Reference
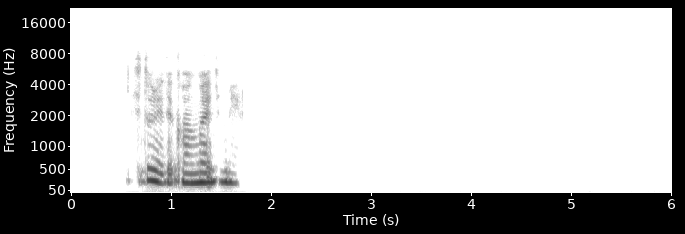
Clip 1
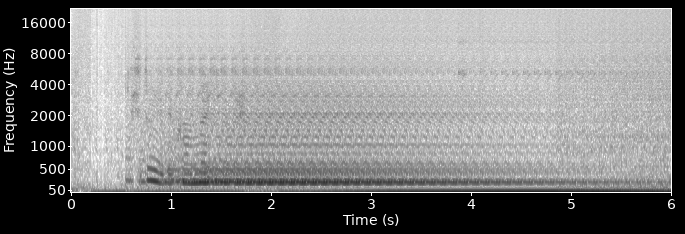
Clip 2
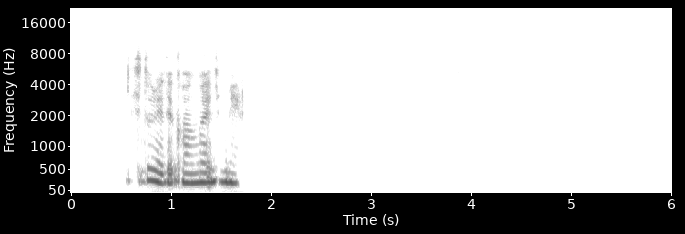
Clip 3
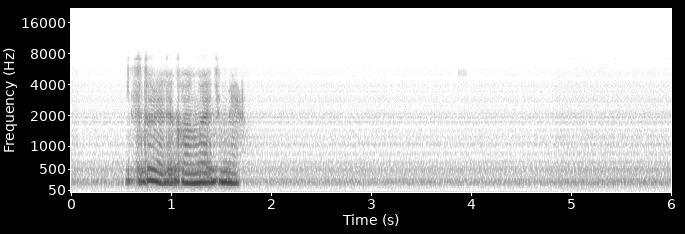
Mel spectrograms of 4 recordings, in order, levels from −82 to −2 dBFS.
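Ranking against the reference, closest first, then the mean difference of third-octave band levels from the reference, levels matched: 2, 3, 1; 3.0, 8.0, 13.0 decibels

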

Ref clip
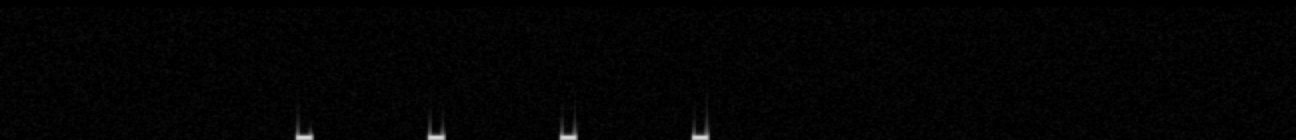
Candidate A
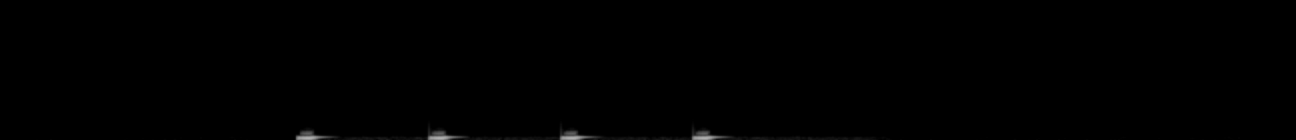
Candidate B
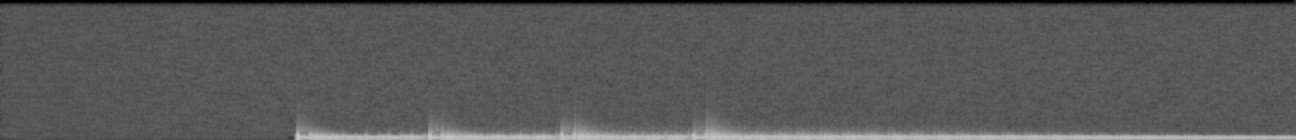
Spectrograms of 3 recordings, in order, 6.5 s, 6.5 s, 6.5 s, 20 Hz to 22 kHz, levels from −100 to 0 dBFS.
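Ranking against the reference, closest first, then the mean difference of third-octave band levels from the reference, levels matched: A, B; 3.5, 20.5 decibels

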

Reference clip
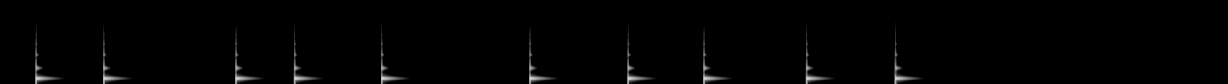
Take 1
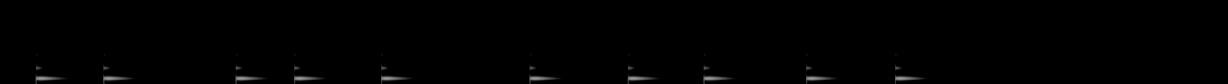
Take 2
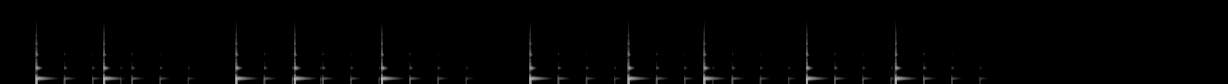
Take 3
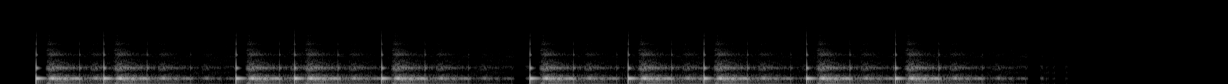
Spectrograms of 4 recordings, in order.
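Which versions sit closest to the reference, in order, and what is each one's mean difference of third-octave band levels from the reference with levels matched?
2, 1, 3; 3.0, 4.5, 9.0 decibels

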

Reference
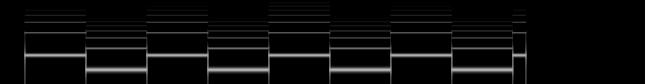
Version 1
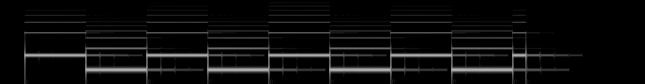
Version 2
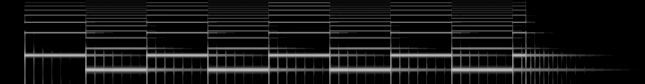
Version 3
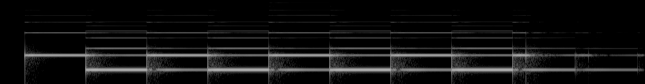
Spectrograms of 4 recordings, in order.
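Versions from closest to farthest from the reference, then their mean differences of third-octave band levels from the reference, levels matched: 1, 3, 2; 1.5, 5.0, 6.5 decibels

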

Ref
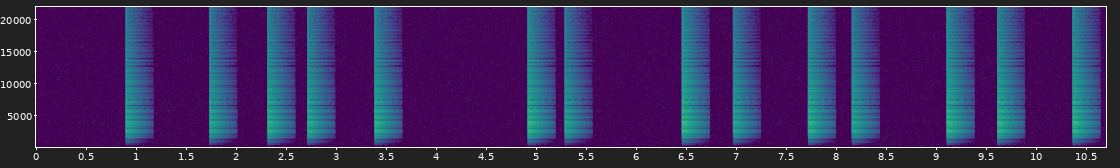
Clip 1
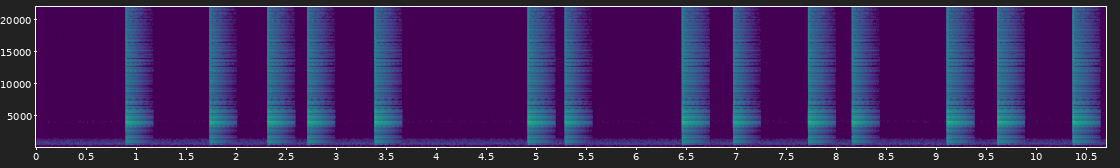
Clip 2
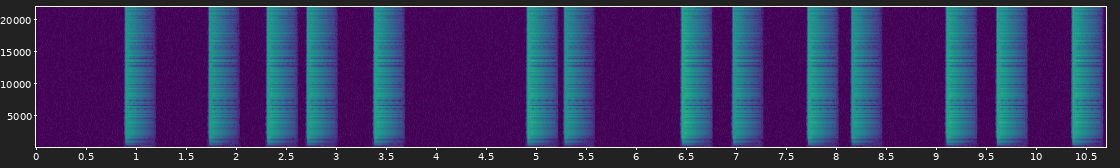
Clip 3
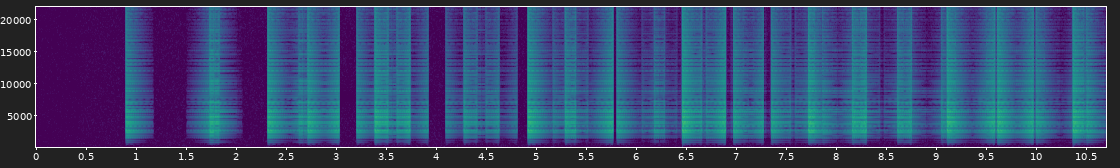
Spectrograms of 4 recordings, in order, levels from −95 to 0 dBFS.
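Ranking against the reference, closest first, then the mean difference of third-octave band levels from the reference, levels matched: 3, 2, 1; 2.0, 3.5, 6.0 decibels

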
